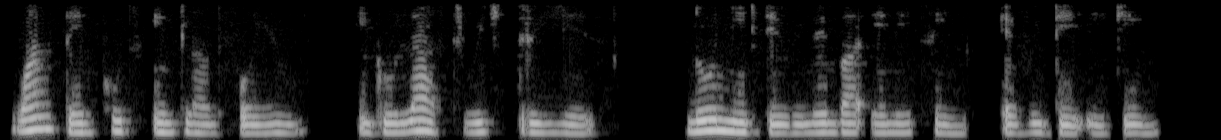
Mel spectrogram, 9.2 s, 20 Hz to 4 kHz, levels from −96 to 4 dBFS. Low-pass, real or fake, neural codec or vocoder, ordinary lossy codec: 3.6 kHz; real; none; none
